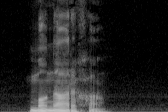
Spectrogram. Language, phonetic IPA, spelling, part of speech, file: Polish, [mɔ̃ˈnarxa], monarcha, noun, Pl-monarcha.ogg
